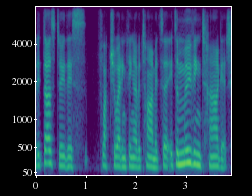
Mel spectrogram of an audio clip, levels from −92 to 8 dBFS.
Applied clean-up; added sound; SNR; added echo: none; none; none; none.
